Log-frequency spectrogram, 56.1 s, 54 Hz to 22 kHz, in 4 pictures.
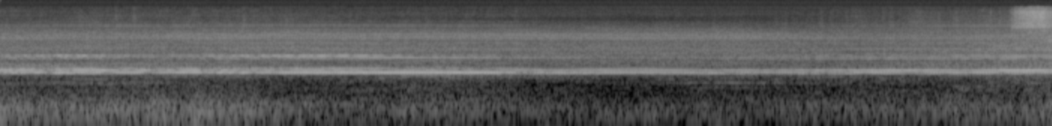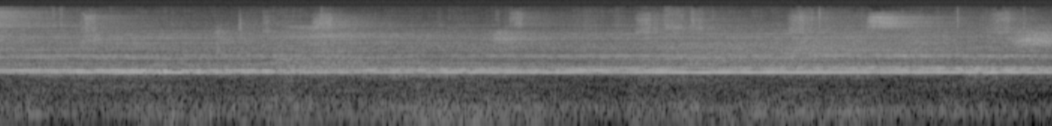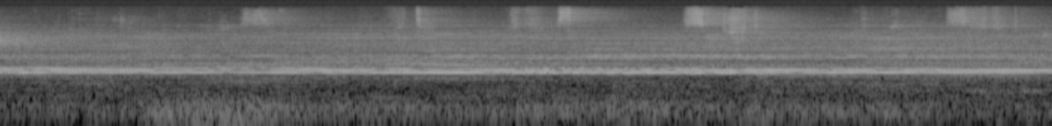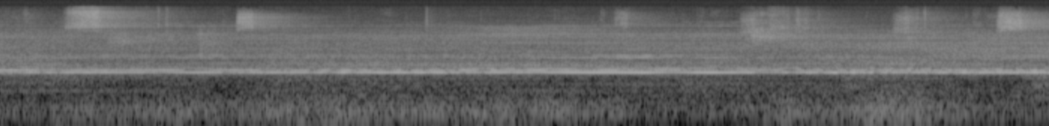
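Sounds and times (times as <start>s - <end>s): spooky ambient drone: 11.4s - 56.0s.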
